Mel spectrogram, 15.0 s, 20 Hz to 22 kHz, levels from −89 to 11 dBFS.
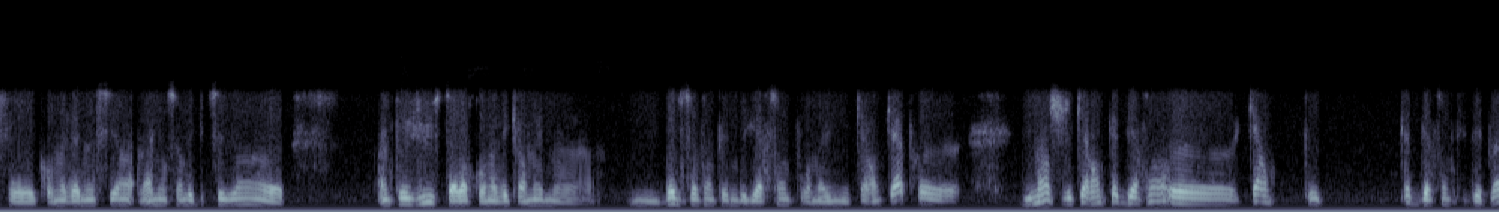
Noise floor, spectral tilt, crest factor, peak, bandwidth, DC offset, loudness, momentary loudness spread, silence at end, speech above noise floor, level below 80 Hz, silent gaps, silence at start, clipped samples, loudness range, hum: -69 dBFS; -8.5 dB/octave; 20 dB; -10 dBFS; 4.1 kHz; 2%; -30 LUFS; 14 LU; 0 s; 40 dB; -80 dBFS; none; 0 s; under 0.1%; 3 LU; none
